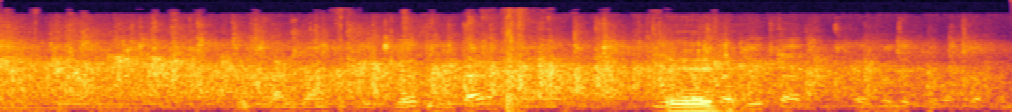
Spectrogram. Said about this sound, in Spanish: Te voy a pedir que le des un aplauso,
